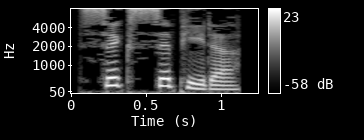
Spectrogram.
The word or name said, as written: sixsipita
